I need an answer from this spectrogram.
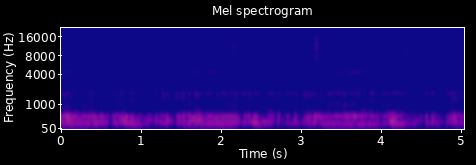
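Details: A domestic cat purrs loudly from happiness. The low, grainy rumble is steady and pulses gently with breathing, and it is broken by brief dips between breaths.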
